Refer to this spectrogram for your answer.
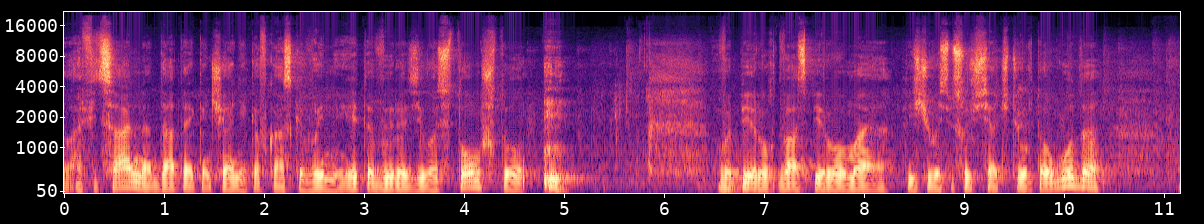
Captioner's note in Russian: откашливается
